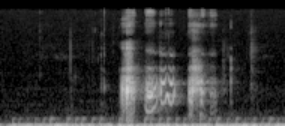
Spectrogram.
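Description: A man laughing: low, pulsed chuckling at first, breaking into a string of louder, separate bursts of laughter about a second in.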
